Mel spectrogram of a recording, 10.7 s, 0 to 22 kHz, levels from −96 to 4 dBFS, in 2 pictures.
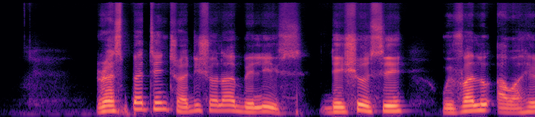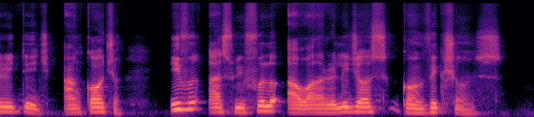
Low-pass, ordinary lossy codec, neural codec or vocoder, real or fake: none; none; autoencoder, 48 kHz, 128 numbers a frame, DAC-VAE, trained on Japanese speech; fake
